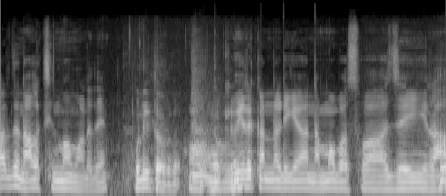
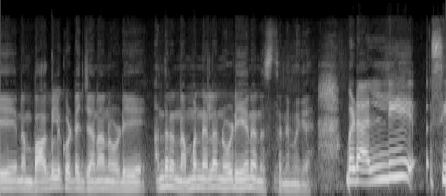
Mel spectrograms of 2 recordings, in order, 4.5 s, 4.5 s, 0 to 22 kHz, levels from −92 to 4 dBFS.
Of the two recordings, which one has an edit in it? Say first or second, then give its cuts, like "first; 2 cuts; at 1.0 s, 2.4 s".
second; 1 cut; at 3.2 s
